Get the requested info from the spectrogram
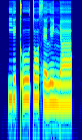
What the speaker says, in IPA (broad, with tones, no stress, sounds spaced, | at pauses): j e˦ kʼ oː˦ t ɔ˦ s ɛ˨ l e˦ ɲ aː˦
